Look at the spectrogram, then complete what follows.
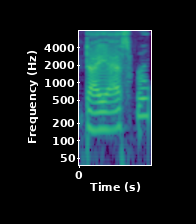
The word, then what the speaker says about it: diaspora: Because sometimes you'll see there's, I want to say diaspora wars or dysphoria.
